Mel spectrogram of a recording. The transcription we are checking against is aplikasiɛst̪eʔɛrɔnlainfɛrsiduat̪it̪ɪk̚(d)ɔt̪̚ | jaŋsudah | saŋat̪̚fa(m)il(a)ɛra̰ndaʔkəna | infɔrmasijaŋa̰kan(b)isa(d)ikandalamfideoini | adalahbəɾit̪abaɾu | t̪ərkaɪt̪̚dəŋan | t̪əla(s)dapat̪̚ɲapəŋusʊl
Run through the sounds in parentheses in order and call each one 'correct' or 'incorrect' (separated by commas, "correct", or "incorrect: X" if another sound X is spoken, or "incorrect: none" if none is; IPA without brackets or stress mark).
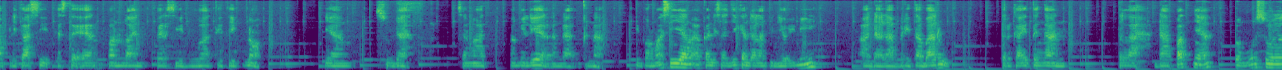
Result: incorrect: n, correct, incorrect: i, incorrect: d, incorrect: d͡ʒ, incorrect: h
